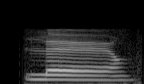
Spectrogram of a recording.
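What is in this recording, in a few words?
"loeng6", Cantonese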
